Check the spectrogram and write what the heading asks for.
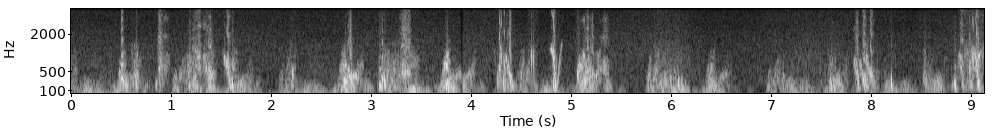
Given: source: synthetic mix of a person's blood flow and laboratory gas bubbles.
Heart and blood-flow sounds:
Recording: Doppler ultrasound of blood flow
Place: precordium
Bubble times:
0.48-0.70 s: bubbles
0.84-1.00 s: bubbles
1.15-1.46 s: bubbles
1.52-1.67 s: bubbles
2.19-2.27 s: bubbles
2.72-2.93 s: bubbles
3.06-3.50 s: bubbles
4.23-4.47 s: bubbles
4.57-4.67 s: bubbles
4.77-4.92 s: bubbles
5.04-5.41 s: bubbles
5.83-6.20 s: bubbles
7.56-7.72 s: bubbles
7.82-8.08 s: bubbles
8.16-8.25 s: bubbles
8.52-8.61 s: bubbles
8.80-9.14 s: bubbles
From the record:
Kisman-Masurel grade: 232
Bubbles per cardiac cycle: several, 3 to 8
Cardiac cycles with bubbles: 50 to 99%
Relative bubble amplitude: moderate (0.250 to 0.450)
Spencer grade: 3 (all of the cardiac periods contain showers or single bubble signals, but not dominating or overriding the cardiac motion signals)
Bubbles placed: anywhere in the cardiac cycle

